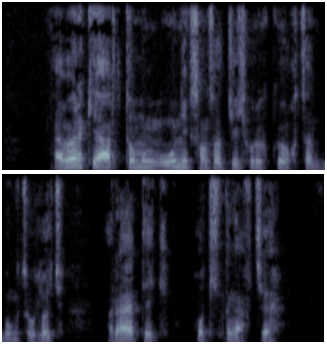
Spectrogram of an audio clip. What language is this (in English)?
Mongolian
